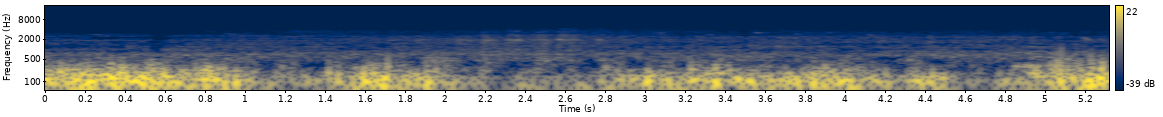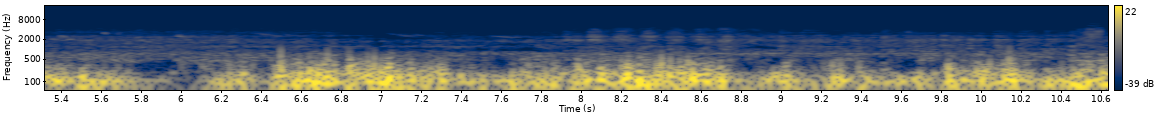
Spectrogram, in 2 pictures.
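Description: Wind buffeting the microphone: a low, uneven rumble that swells and fades every second or two.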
